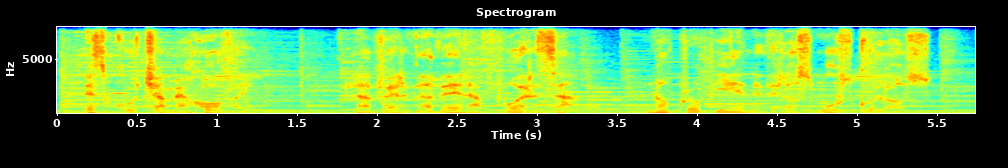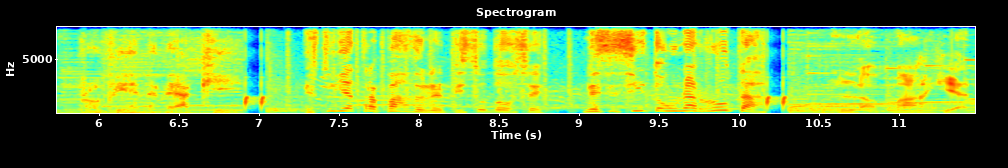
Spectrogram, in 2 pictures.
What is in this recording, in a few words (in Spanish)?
neutro, espanol neutro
